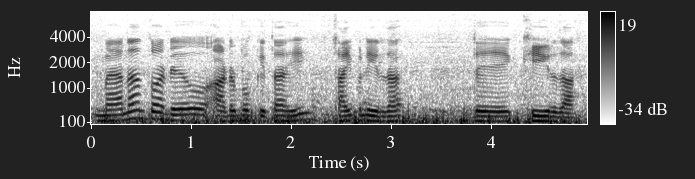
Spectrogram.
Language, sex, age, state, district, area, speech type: Punjabi, male, 45-60, Punjab, Gurdaspur, urban, spontaneous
